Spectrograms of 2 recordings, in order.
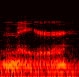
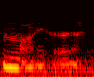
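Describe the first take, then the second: First: The first syllable sounds like 'may'. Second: The first syllable sounds like 'my'. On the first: It follows the spelling. "You would think you would pronounce it Mayer" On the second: It is how most people say it. "but I feel like everyone says Meyer"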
